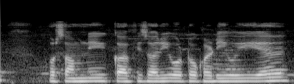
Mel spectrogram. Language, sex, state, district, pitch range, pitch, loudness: Hindi, male, Uttar Pradesh, Shamli, 145-150 Hz, 145 Hz, -14 LUFS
